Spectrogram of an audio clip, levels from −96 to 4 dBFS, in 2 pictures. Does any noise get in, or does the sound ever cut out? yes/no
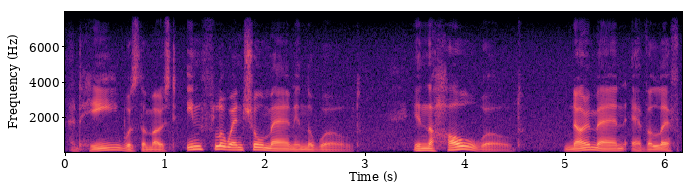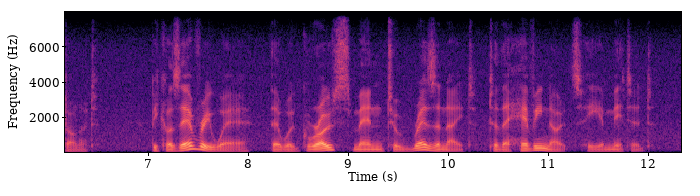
no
